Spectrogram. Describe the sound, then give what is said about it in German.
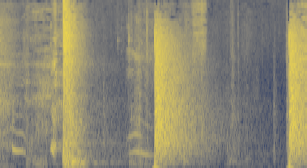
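Three loud, sharp gunshots blast through a bedroom door at uneven intervals, from a woman with a gun inside the bedroom, each with a short booming tail, while faint voices murmur in the gaps between them. “Die hat eine Knarre da drin.”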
